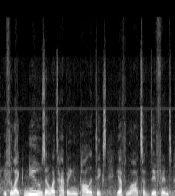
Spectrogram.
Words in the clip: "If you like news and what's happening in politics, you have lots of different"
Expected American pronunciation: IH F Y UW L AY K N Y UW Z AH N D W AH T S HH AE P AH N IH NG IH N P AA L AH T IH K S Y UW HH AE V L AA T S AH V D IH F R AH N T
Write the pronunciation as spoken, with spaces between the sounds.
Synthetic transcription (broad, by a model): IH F Y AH L AY K N Y UW Z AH N W AH T S HH AE P AH N IH NG IH N P AA L AH T IH K S Y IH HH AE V L AA T S AH V D IH F R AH N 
